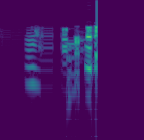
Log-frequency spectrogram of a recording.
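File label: Raleigh Police North District Tactical; wake; p25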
